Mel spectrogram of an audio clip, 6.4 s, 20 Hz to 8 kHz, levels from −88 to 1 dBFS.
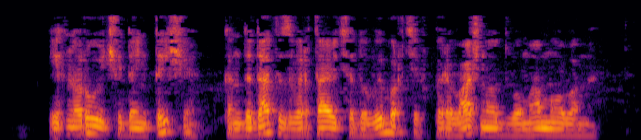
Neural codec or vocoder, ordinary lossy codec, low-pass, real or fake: none; MP3, 24 kbps; 7.2 kHz; real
